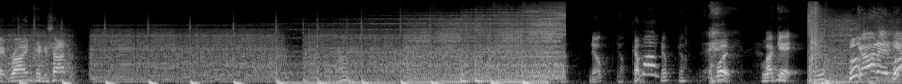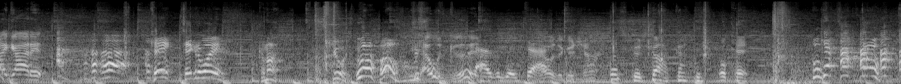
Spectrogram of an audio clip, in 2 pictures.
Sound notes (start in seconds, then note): 0.0 upbeat rock music; 3.5 tense music; 9.5 laughs; 12.7 gasping; 17.1 laughs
